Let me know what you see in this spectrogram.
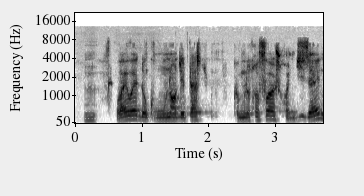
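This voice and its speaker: A man with an unremarkable speaking voice talks at a medium pitch and a moderate pace, with ordinary pitch variation. The sound is dry and close with no echo. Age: 50s. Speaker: auto shop employee, car enthusiast. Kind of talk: phone interview. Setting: phone call.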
